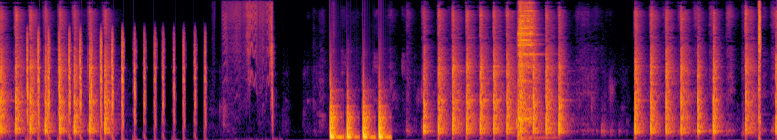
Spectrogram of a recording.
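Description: A meat cleaver chopping food rapidly on a wooden cutting board, about six strokes a second, in several quick runs with short pauses between them.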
